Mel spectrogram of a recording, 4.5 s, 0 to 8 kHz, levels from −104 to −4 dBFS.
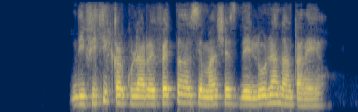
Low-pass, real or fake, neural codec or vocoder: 7.2 kHz; fake; codec, 24 kHz, 0.9 kbps, WavTokenizer, medium speech release version 1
